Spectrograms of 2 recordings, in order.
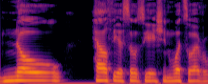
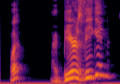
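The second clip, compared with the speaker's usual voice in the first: the stunned Russian guest who just heard his beer is vegan; shocked customer; 9 semitones higher than usual. Retold or imitated. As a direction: pitch jumps way up in disbelief.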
